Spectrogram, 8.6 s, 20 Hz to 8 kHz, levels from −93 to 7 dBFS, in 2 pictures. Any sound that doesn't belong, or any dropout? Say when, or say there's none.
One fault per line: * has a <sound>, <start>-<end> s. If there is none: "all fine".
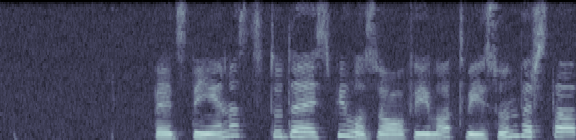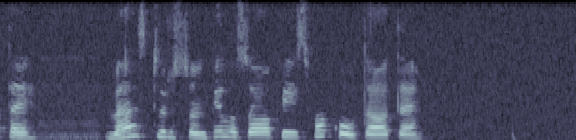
all fine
